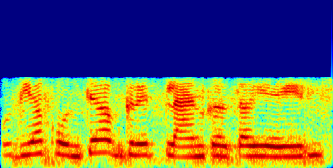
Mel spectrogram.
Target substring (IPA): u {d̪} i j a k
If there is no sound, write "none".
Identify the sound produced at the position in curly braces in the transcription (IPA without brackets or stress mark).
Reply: d̪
